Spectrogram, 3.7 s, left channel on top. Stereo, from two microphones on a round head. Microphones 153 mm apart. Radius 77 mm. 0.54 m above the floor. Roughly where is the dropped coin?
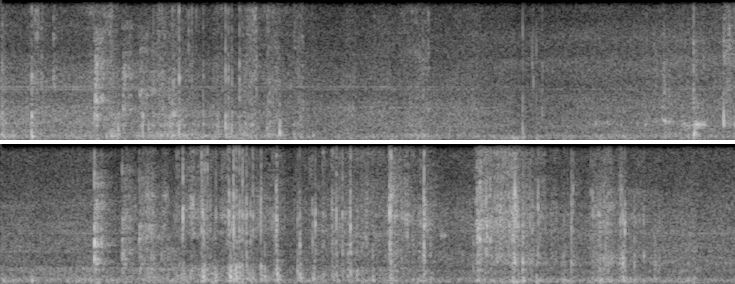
Right.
